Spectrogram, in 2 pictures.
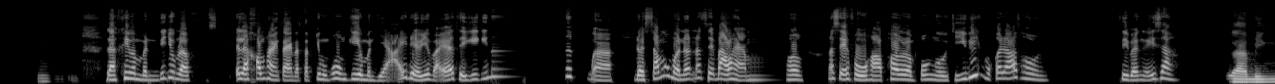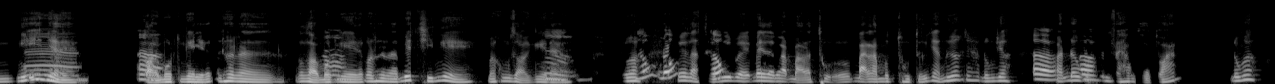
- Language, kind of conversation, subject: Vietnamese, unstructured, Bạn nghĩ sao về việc học sinh phải làm bài tập về nhà mỗi ngày?
- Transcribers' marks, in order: unintelligible speech; other noise; other background noise; distorted speech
